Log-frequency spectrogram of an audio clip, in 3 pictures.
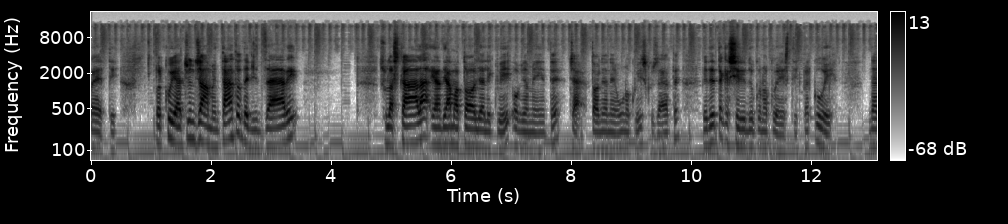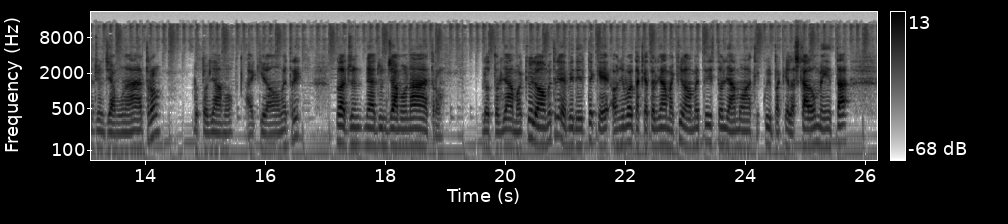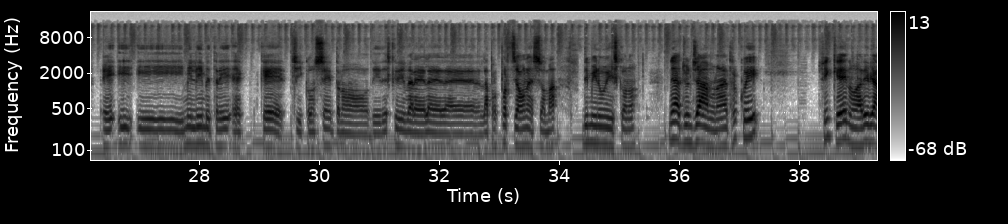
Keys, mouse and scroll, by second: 0.1 click, 2.2 0, 5.9 click, 8.3 click, 8.8 click, 9.2 Delete, 11.9 click, 13.3 0, 14.5 click, 15.5 Delete, 16.9 click, 18.1 0, 19.5 click, 21.3 Delete, 35.0 click, 36.1 0, 37.9 click, 38.9 BackSpace.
